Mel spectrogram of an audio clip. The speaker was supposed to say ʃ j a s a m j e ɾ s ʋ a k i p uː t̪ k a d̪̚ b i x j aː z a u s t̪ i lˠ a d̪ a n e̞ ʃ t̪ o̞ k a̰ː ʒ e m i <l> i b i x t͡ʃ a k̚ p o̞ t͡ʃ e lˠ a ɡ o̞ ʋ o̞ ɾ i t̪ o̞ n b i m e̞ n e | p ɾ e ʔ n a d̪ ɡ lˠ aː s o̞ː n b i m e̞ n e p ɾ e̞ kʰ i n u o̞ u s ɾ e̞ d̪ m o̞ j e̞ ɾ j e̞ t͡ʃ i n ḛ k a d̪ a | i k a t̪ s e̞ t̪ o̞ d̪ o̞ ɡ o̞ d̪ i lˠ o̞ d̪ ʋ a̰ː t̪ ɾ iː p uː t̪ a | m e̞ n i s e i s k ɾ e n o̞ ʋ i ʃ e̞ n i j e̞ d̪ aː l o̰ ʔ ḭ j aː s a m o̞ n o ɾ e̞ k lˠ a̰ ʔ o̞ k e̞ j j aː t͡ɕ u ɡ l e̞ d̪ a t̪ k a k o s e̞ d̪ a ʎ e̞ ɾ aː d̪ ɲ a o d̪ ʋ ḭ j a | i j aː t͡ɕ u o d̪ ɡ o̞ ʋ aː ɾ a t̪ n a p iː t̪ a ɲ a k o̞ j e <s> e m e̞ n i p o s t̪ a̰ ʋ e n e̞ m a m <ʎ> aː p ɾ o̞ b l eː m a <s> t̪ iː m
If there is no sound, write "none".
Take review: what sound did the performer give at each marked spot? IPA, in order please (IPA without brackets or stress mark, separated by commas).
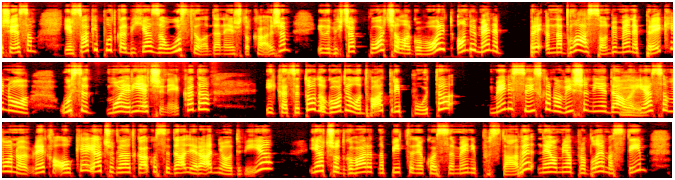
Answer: l, s, j, s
